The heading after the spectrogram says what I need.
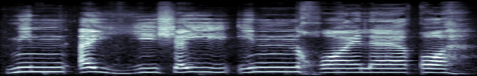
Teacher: یہاں پہ نون واضح تھا کیوں کیونکہ آگے ہمارے پاس تھروٹ کا لیٹر تھا تو یہاں ہم نے اظہار کیا کس کا نون کا اظہار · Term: اظہار حلقی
